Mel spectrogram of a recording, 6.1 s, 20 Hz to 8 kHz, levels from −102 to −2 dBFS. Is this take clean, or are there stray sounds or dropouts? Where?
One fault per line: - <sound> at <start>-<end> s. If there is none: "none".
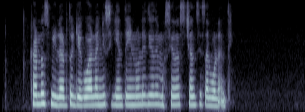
none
